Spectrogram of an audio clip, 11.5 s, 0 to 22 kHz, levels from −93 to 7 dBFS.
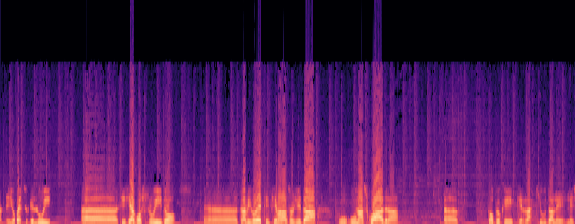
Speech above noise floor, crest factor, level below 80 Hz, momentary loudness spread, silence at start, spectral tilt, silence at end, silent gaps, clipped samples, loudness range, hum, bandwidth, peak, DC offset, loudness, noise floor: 30 dB; 12 dB; -36 dBFS; 12 LU; 0 s; -5 dB/octave; 0 s; none; under 0.1%; 6 LU; none; 16 kHz; 0 dBFS; under 0.1%; -12 LUFS; -41 dBFS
